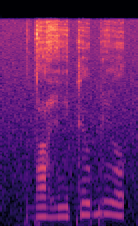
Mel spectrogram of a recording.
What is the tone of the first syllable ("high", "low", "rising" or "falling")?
low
